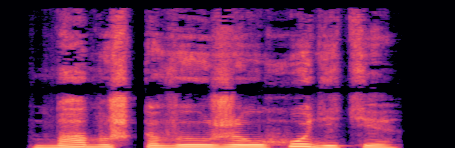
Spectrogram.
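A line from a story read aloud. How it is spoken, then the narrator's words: Plain question. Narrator (Russian): спросила ее девушка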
